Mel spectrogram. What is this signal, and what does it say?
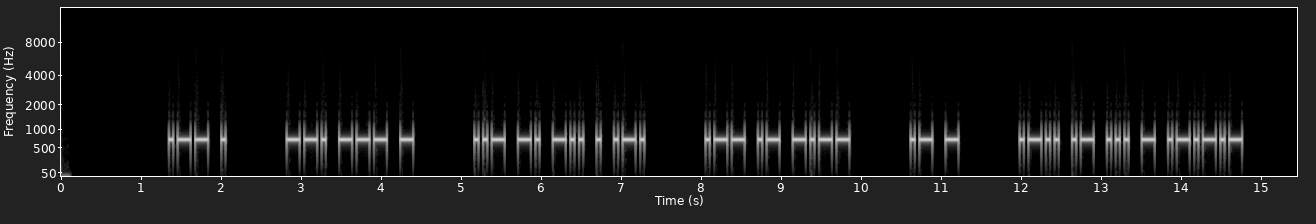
Morse code, heard as a keyed tone, about 22 wpm, 700 Hz. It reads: WE GOT UNDER WAY AT LAST.
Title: 2x Word-Spacing - Sentences from Top 300 Words - 22wpm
